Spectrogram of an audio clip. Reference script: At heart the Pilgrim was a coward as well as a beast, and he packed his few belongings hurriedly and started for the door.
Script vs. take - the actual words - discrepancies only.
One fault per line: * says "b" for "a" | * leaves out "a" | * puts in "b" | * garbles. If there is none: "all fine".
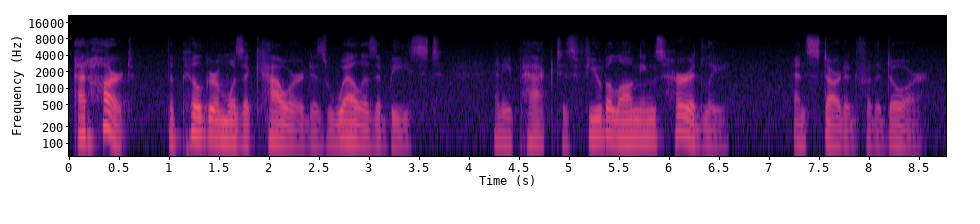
all fine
